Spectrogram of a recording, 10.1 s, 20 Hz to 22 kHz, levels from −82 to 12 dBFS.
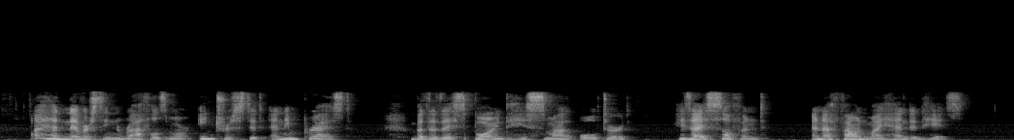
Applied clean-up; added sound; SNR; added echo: none; none; none; none.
